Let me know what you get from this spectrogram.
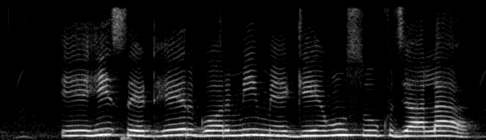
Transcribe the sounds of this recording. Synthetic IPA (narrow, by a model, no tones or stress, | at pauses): eɦiseɖʱeɾɡɔɾmimeɡeɦũsukʰd͡ʒala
